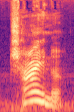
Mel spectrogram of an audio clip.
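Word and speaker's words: Qin: Um Canon China Santa right China. My bad. China etmology, right? China derives from the Sanskrit word Senna which likely used to describe the country after the Ken dynasty pronounced Chin, right?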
